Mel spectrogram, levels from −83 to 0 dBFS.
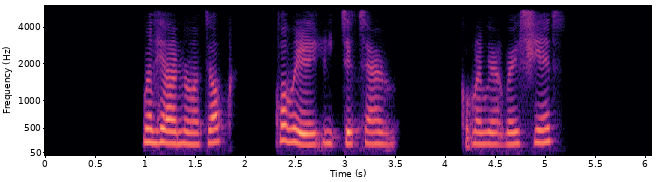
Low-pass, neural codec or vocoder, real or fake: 5.4 kHz; codec, 16 kHz, 0.5 kbps, FreqCodec, larger model; fake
